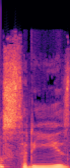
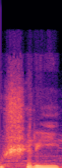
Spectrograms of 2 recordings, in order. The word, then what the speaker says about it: Srí: Slovo Srí znamená v sinhálštině příznivý či zářivý. Podle některých jazykových příruček ho lze vyslovovat i jako Šrí. Sami obyvatelé ostrova používají hlásku mezi S a Eš.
